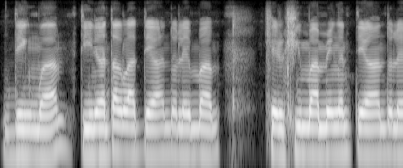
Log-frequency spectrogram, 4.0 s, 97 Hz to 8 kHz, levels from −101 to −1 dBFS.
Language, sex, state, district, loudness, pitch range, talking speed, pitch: Wancho, male, Arunachal Pradesh, Longding, -13 LUFS, 135-140 Hz, 250 wpm, 140 Hz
